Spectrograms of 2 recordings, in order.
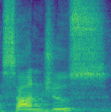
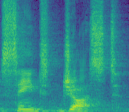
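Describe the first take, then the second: First: The name is pronounced the French way. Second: The name is pronounced the English way. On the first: The speaker calls it right. "is the French pronunciation" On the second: The speaker calls it wrong. "That's not how you pronounce it"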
